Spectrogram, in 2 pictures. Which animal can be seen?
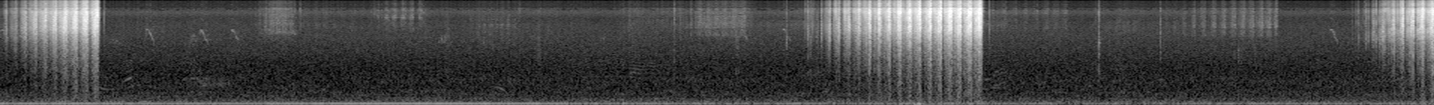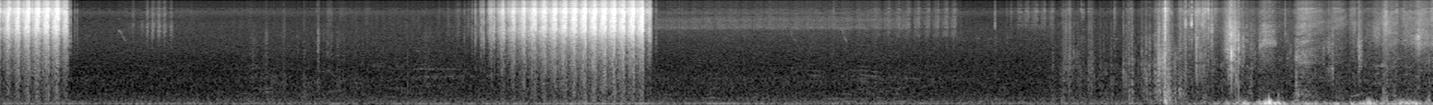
Pseudochorthippus parallelus, an orthopteran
